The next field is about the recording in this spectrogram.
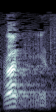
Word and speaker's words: Runcorn: In a little town called Runcorn, and I don't know if I'm pronouncing that right. – Runcorn. – Thank you, sir.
